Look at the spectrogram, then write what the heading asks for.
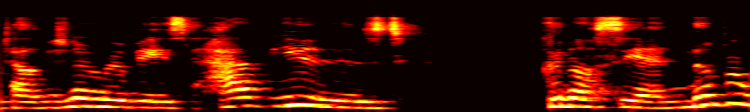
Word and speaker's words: Gnossienne: This piece of music is called Gnossienne. You might be thinking, what is that? How do I spell that?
